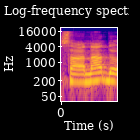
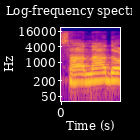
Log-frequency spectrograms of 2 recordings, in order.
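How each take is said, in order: Both takes have the same delivery.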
